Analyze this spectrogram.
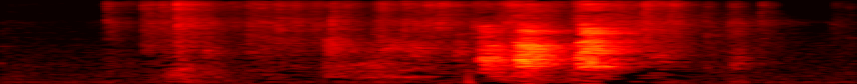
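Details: Indoor barking match between pet dogs Cho Cho, a Toy Poodle, and Mimi, a Cavalier King Charles Spaniel, with a Japanese Chin named Gingi nearby: a rapid string of sharp, high yappy barks, loudest near the end.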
